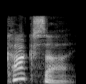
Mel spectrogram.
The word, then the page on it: cocci: British English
